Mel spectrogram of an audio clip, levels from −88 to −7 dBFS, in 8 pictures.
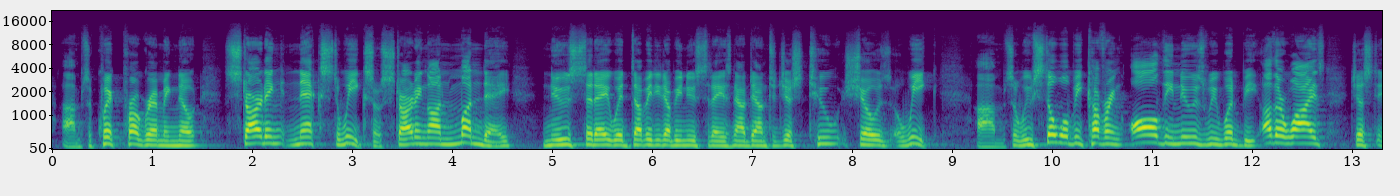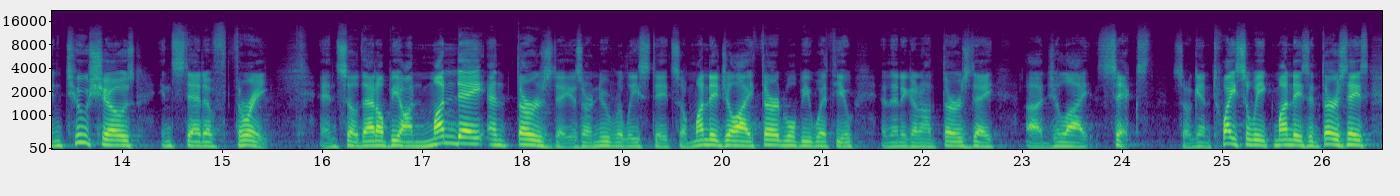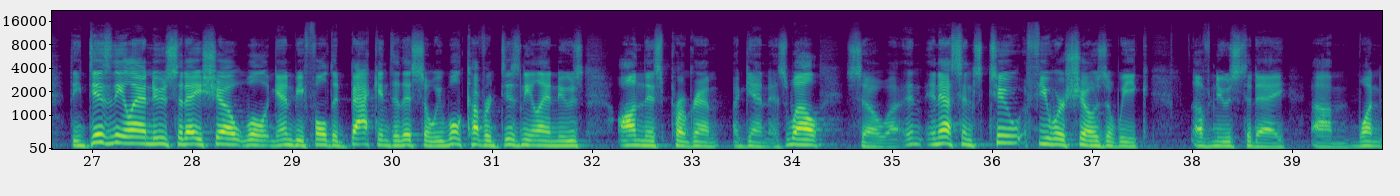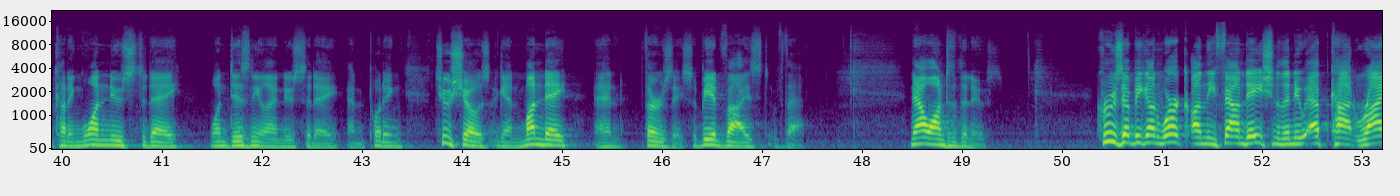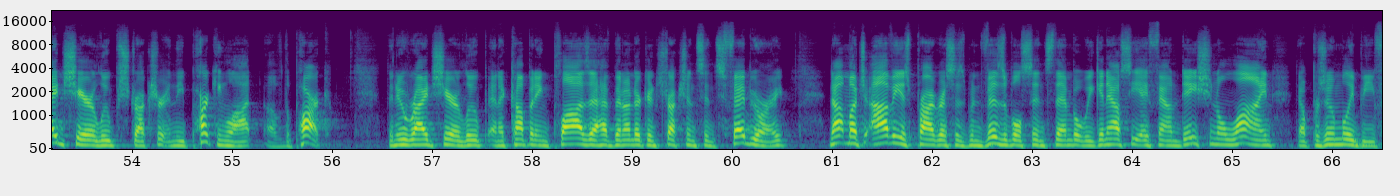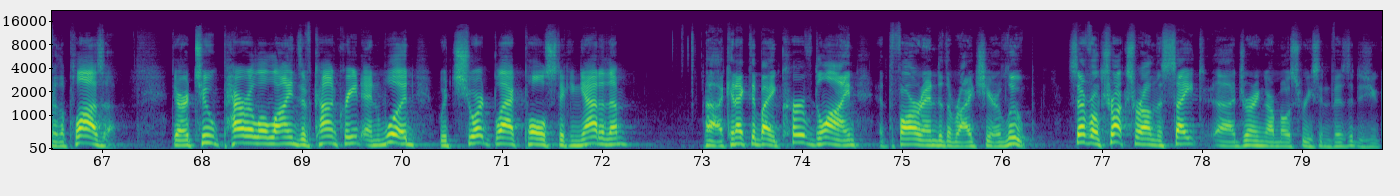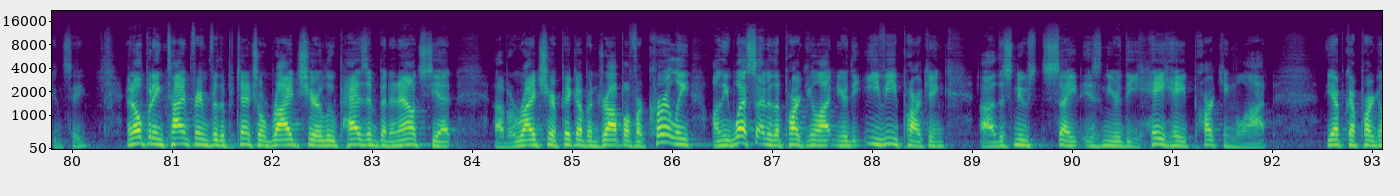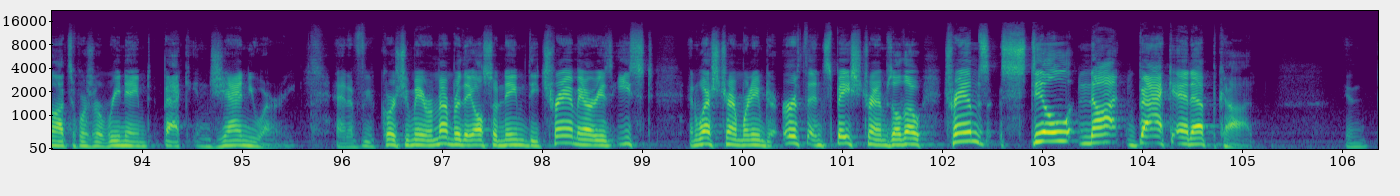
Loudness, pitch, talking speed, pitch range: -22 LUFS, 145 Hz, 190 wpm, 125-165 Hz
